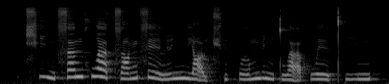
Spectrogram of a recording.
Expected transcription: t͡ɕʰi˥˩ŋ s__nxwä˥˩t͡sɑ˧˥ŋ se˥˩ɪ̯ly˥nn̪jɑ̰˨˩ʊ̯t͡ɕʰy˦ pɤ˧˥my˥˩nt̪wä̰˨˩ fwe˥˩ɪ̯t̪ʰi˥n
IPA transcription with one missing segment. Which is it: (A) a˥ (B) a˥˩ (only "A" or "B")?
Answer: A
